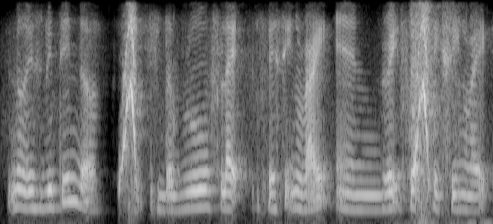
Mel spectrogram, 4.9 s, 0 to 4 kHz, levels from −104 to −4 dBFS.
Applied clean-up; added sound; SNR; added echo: neural mask model Resemble Enhance denoiser.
